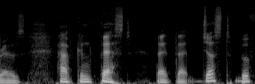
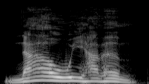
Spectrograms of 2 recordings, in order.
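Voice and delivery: slow, high, triumphant roar; loud villain's cry of victory; shout; 6 semitones higher, 6 dB louder, slower than usual. A narrator's reading. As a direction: shout it drawn out to the crew. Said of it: "Hook shouted".

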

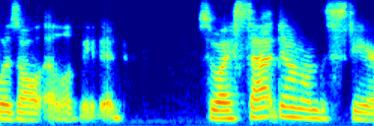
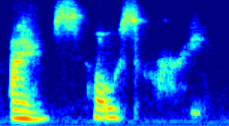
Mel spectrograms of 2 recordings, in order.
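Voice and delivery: slow whispered apology; tearful whisper; slower than usual. Retold or imitated. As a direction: whisper it as if you can barely speak through tears. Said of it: "I'm saying to her".

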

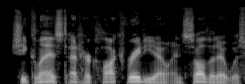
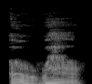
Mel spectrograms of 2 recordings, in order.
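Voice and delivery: usual speaking voice

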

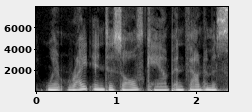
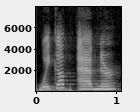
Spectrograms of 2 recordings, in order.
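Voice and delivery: higher, much softer mock shout; held-back shout; 5 semitones higher, 9 dB quieter than usual. A narrator's reading. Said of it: "Then he shouted to the soldiers".

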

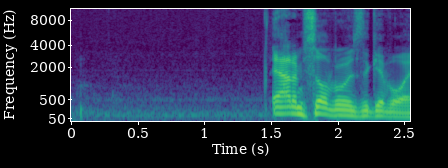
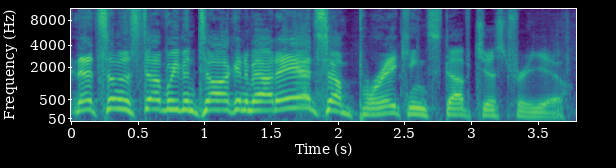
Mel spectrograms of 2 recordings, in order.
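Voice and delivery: usual speaking voice

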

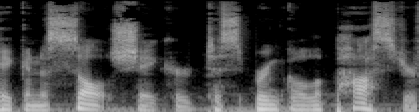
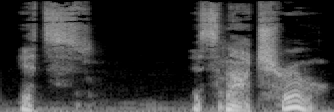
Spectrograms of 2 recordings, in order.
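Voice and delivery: shaky, stammering denial; trembling voice. A narrator's reading. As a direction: let the voice tremble with fear. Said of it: "my voice trembling as much".

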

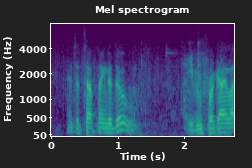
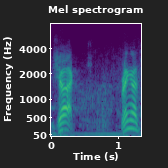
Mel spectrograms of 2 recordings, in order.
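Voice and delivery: calling out; 9 semitones higher than usual. Acted. Calling the waiter over.

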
